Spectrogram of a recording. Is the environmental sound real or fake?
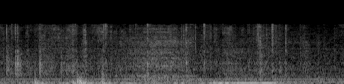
real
